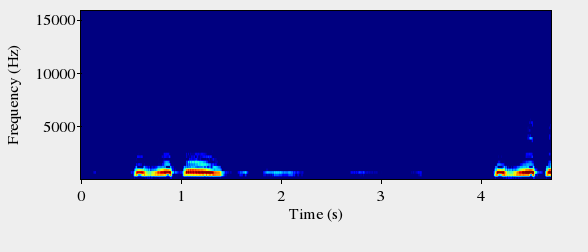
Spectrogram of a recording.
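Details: Spotted dove with a deep 'giọng đồng' voice, used as a lure to provoke fighting: a wavering coo and a longer falling coo, soft trailing hums, then the phrase starting again.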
